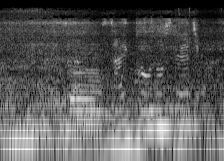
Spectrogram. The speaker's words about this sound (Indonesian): waduh loh mobil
